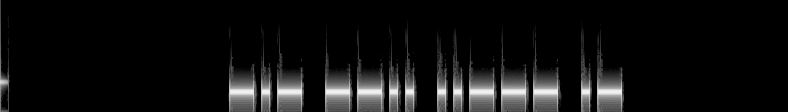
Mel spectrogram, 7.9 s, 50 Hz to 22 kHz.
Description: Morse code, heard as a keyed tone, about 15 wpm, 700 Hz. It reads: KZ2A
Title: USA Call Signs - 4 Characters - Repeated 2x - 15wpm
